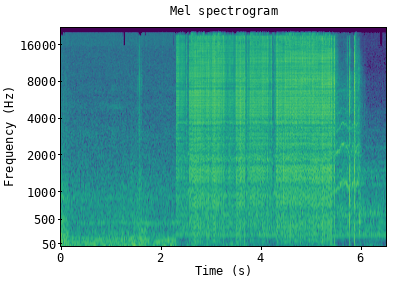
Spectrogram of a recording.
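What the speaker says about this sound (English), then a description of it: "do a full weld on the brackets, the front and the rear here" MIG welding on the brackets of a custom exhaust for a budget crawler build, a steady loud crackling buzz running for about three seconds, then a few short bursts, close up with no talk.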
